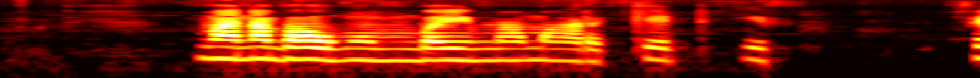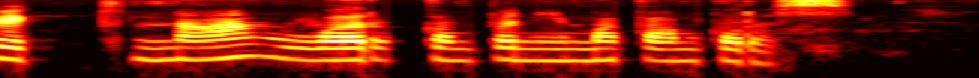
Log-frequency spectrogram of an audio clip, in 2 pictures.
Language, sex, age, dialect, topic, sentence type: Marathi, female, 18-24, Northern Konkan, banking, statement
